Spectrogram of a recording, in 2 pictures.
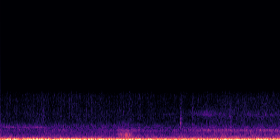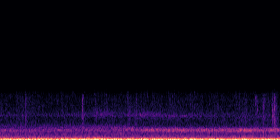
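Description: Steady low rumble of a Tokaido Shinkansen train running at speed, heard inside the passenger car. A faint whine comes in during the second half.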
